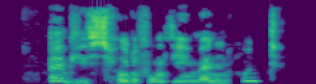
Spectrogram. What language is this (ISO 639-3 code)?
kab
